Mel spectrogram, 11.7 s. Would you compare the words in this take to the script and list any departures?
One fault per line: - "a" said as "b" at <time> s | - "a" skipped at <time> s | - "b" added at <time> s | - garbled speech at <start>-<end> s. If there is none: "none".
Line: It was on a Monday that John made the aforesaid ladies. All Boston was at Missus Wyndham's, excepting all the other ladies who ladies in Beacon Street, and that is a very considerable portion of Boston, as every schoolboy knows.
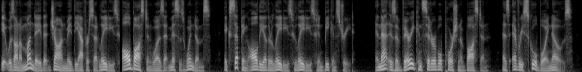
none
